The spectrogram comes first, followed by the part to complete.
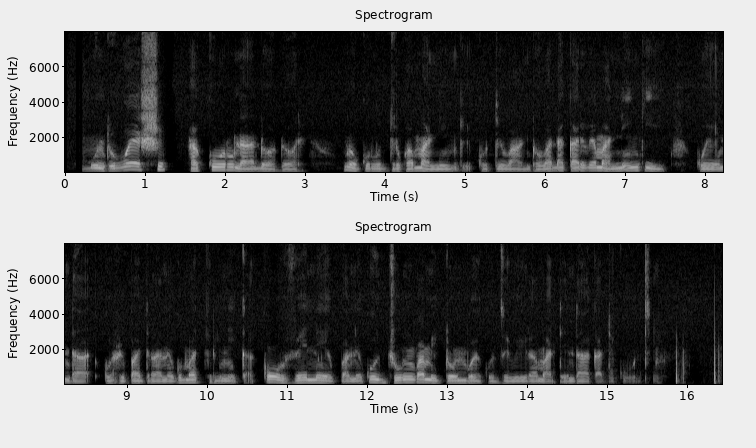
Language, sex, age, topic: Ndau, female, 50+, health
